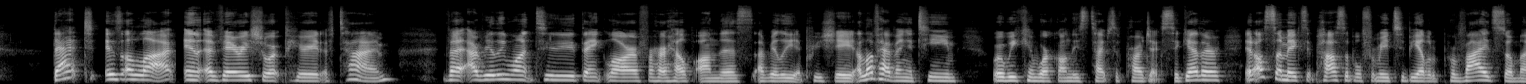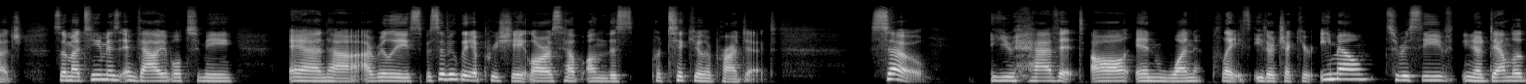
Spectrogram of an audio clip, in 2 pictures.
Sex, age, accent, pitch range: female, 30-49, American, 160-195 Hz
